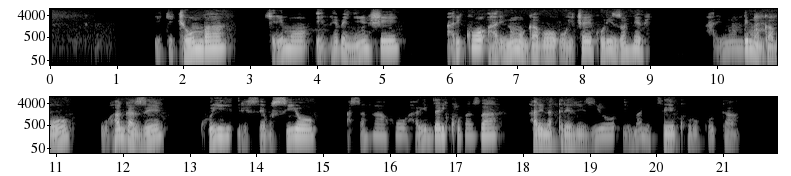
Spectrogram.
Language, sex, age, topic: Kinyarwanda, male, 25-35, health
